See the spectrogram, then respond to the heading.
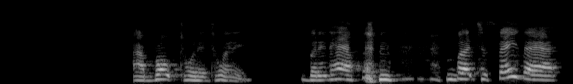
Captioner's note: chuckles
